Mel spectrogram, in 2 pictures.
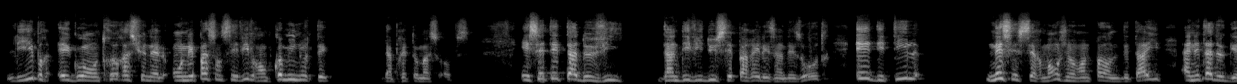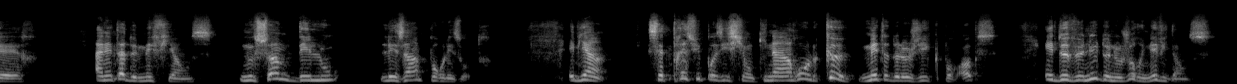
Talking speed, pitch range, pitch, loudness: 175 wpm, 185-255 Hz, 205 Hz, -26 LUFS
